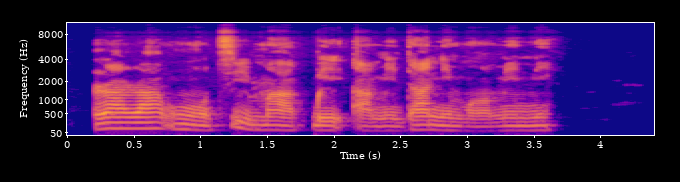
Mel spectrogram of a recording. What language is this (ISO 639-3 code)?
yor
